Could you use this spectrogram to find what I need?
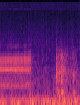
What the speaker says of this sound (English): What's that? The sheep. Maybe he's calling something.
